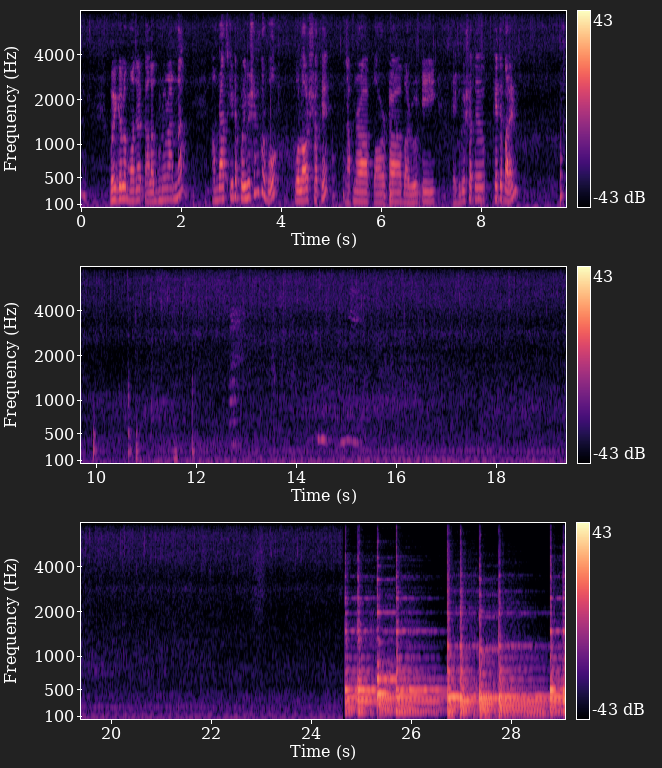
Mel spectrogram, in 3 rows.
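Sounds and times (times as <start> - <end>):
meat sizzling in a pan: 0.0 - 24.7
wooden spatula knocking pan: 4.9 - 6.8, 9.5 - 12.1
music: 24.7 - 29.0.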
